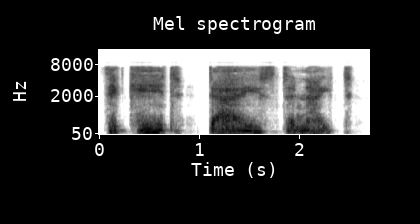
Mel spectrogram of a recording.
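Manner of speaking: slow, hissed threat; menacing hiss. A narrator's reading. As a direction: hiss it slowly down the line. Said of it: "hissed a voice on the other end".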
